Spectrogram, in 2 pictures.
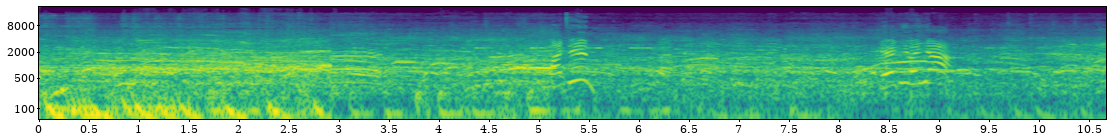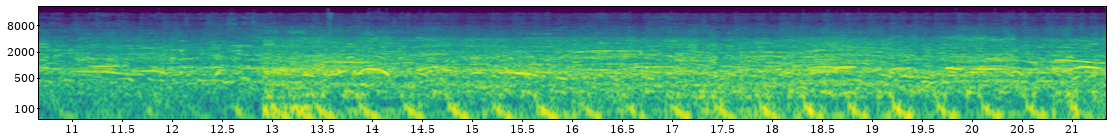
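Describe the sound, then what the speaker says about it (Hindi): Large, dense crowd at an Akhilesh Yadav rally in Sant Kabir Nagar surging toward the stage in a near-stampede, a loud continuous roar of shouting and cheering voices with bursts of yelling throughout. "अखिलेश यादव की सभा में भीड़ काफी बढ़ गई थी"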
